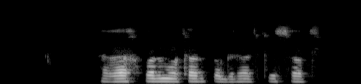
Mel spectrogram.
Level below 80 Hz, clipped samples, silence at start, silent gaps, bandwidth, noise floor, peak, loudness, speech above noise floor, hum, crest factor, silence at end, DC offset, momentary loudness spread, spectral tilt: -76 dBFS; under 0.1%; 1 s; none; 6.4 kHz; -77 dBFS; -6 dBFS; -25 LUFS; 53 dB; none; 20 dB; 0.45 s; under 0.1%; 11 LU; -8.5 dB/octave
